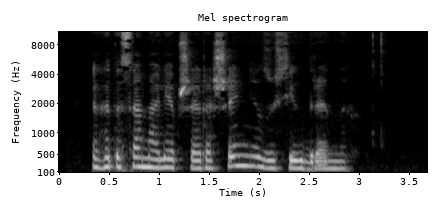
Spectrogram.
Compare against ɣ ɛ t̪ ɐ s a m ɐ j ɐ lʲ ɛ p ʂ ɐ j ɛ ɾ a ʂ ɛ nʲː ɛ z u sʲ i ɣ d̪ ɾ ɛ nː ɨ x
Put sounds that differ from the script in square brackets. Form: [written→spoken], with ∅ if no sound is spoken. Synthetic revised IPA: ɣ ɛ t̪ ɐ s a m ɐ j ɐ lʲ ɛ p ʂ ɐ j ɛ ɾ a ʂ ɛ nʲː ɛ z u sʲ i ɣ d̪ ɾ ɛ nː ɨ x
